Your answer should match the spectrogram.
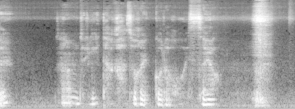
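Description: A girl speaking quietly, close to a whisper: only low speech, no other sound.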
